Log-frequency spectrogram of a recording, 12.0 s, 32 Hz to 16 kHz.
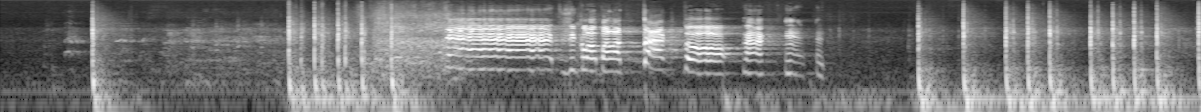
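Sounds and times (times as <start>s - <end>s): fist knocking on wooden door: 9.2s - 12.0s.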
